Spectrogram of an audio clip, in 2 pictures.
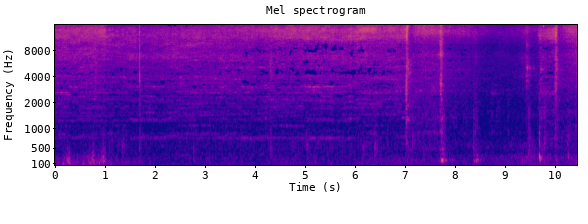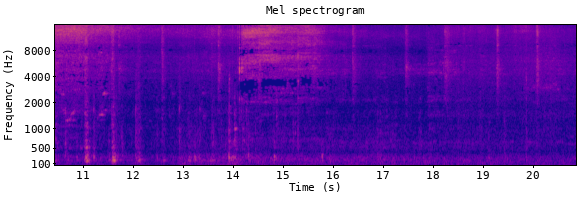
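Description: GWR Small Prairie 2-6-2 tank steam locomotive moving slowly past with steam hissing from around its cylinders. A series of sharp clanks and knocks comes in the middle, and a louder burst of steam about fourteen seconds in.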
